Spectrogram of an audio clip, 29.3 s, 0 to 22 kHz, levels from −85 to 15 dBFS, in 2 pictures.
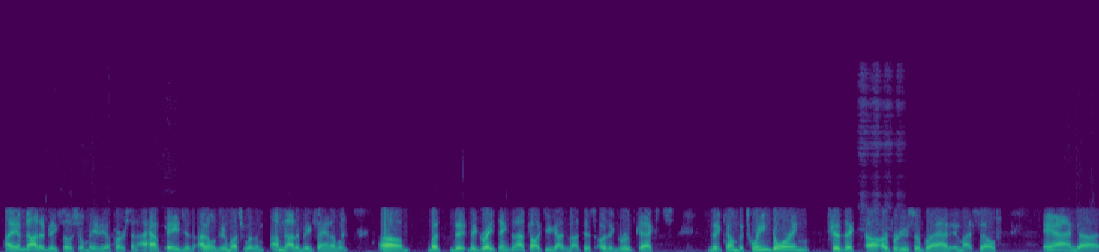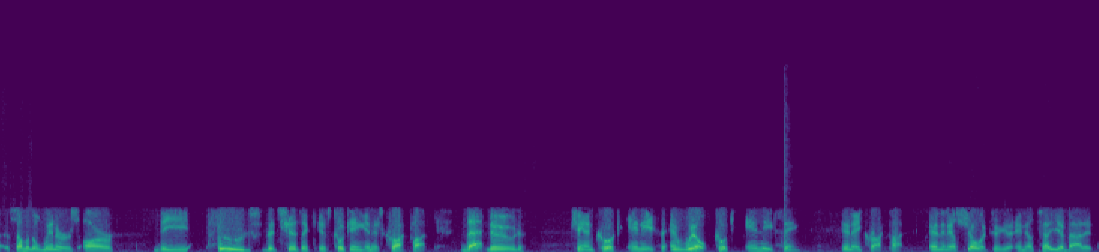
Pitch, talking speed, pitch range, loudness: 120 Hz, 195 wpm, 110-140 Hz, -22 LUFS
